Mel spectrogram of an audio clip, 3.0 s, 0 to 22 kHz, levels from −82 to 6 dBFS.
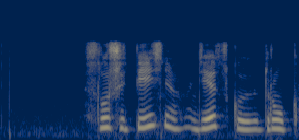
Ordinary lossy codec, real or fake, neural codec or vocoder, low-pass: Opus, 64 kbps; fake; codec, 16 kHz, 16 kbps, FunCodec, trained on LibriTTS, 50 frames a second; 7.2 kHz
